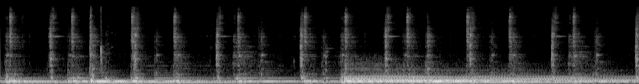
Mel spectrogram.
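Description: Live-looped blues: an electric guitar playing over a low bass part and a steady percussion beat from a Wavedrum pad. About three and a half seconds in, a fuller low layer joins and the music gets louder.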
